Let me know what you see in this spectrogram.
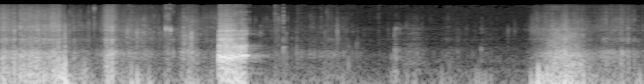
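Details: Adult deliberately forcing burps after drinking water: a brief loud gulping belch among softer ones; ordinary belching (eructation).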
